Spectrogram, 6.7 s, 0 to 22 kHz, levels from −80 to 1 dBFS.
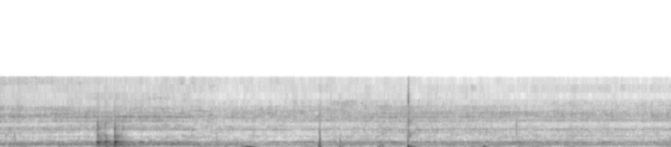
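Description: From start to finish the sound carries a rough, hissy halo and a smeared, underwater blur, with nothing above 10.6 kHz. This is likely Nellymoser compression: the old Flash codec spends a fixed two bits per sample on short blocks, so quieter bands get no bits and are refilled with noise, and the plainly audible damage fits a rate near 44 kbps. That noise fill sets it apart from a simple low-pass, which would sound dull but clean.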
